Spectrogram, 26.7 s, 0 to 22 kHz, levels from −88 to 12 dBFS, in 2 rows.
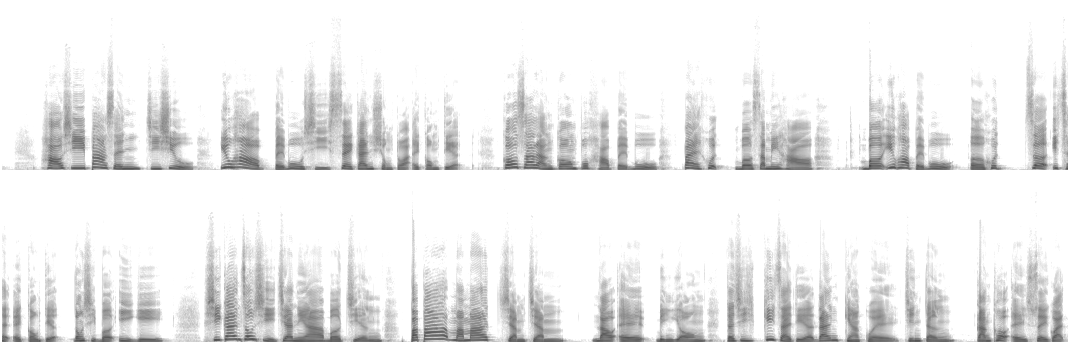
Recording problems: none

